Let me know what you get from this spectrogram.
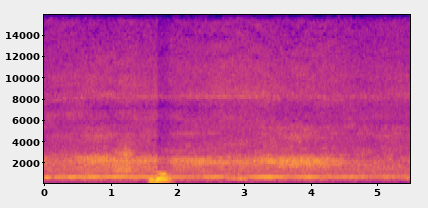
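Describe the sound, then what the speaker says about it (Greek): A convertible vacuum cleaner is demonstrated in a shop, its motor giving a steady loud whine throughout. A voice cuts in briefly partway through. "Πάρτε αυτή τη σκούπα, έτσι και είπαμε."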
